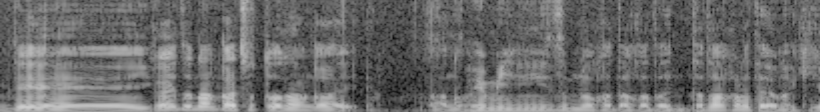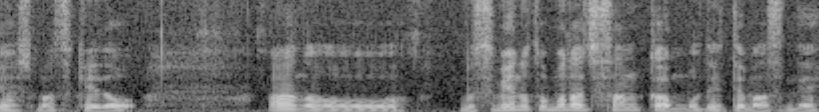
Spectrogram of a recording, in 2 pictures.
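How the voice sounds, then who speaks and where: At a fairly quick pace, a man with a fairly low pitch and a dark, mellow tone speaks with lively intonation. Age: middle-aged. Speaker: podcast host. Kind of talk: casual chat. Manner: hesitant, many fillers.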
